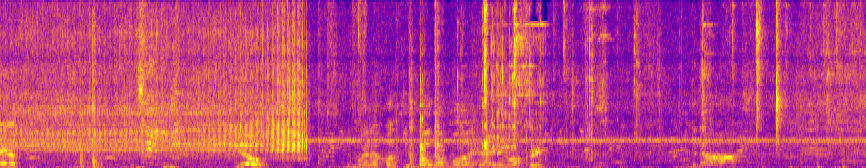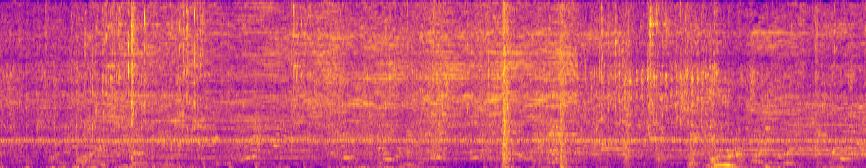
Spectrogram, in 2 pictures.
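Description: Electric hair clippers buzz close by.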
